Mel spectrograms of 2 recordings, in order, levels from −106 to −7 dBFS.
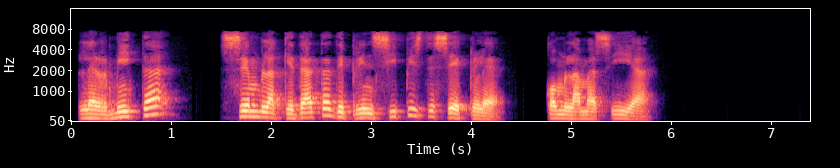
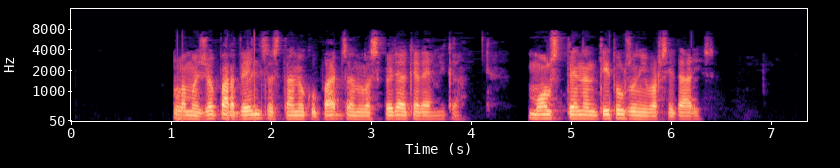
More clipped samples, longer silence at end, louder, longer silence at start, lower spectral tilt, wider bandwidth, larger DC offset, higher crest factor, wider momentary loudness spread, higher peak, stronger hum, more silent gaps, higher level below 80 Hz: neither; first, 1.6 s vs 1 s; first, -16 LUFS vs -20 LUFS; second, 0.1 s vs 1.05 s; about the same, -5 dB/octave vs -6 dB/octave; about the same, 7.6 kHz vs 7.8 kHz; neither; about the same, 16 dB vs 20 dB; about the same, 10 LU vs 10 LU; about the same, -2 dBFS vs 0 dBFS; neither; first, 1.21-1.25 s, 1.33-1.48 s, 4.52-4.76 s vs 4.45-4.57 s; about the same, -60 dBFS vs -56 dBFS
